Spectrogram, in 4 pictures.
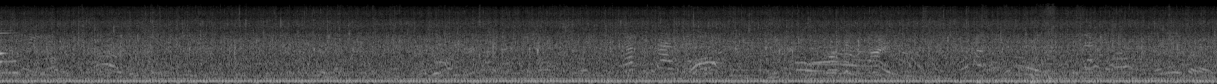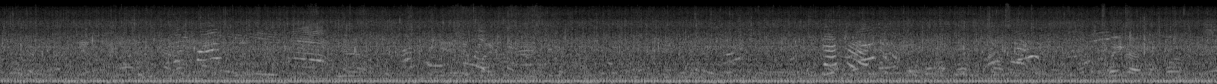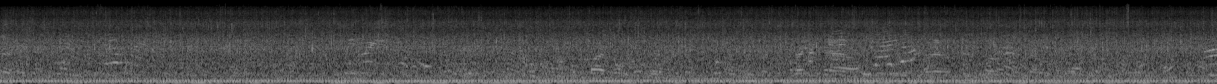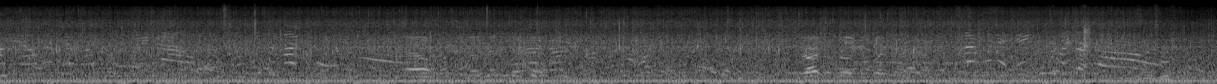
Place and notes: W 40th St, New York, NY, USA - Josephine Shaw Lowell Memorial Fountain
Sounds of water and kids running around the Josephine Shaw Lowell Memorial Fountain, Bryant Park.
United States, 1 April 2022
